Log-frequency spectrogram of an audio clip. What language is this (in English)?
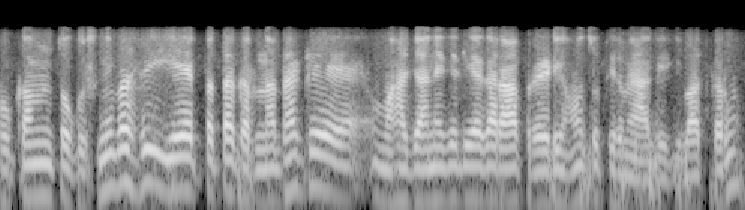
Urdu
